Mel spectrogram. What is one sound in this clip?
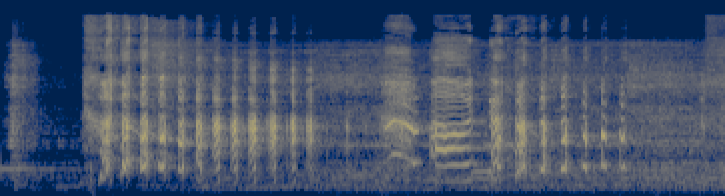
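A young woman laughs loudly, close by.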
